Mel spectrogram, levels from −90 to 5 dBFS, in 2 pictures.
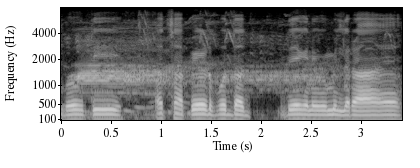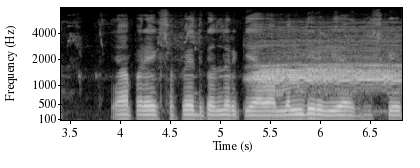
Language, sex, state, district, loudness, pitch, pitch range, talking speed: Hindi, male, Rajasthan, Bikaner, -17 LUFS, 115 Hz, 110-120 Hz, 195 wpm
